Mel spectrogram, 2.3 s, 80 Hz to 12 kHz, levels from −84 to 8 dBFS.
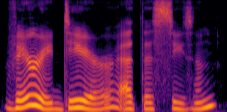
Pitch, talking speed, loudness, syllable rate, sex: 210 Hz, 130 wpm, -16 LUFS, 3.3 syllables/s, female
